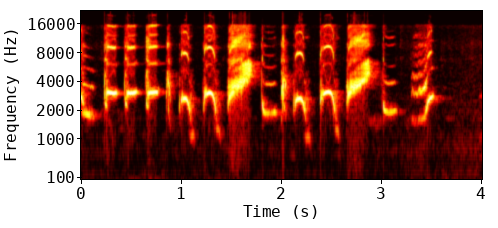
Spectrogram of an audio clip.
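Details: Chatty Asian pied starling singing as a lure to set other starlings singing, rich in fill-in phrases: rapid string of sharp rising and falling whistles mixed with a harsh rasp, then a brief pause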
